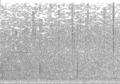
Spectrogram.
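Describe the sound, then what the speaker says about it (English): Heavy rain in the baseball game MLB The Show, a steady dense hiss of downpour with a low hum beneath, continuous and even throughout, no voices. "Well, that rain is really coming down right now."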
